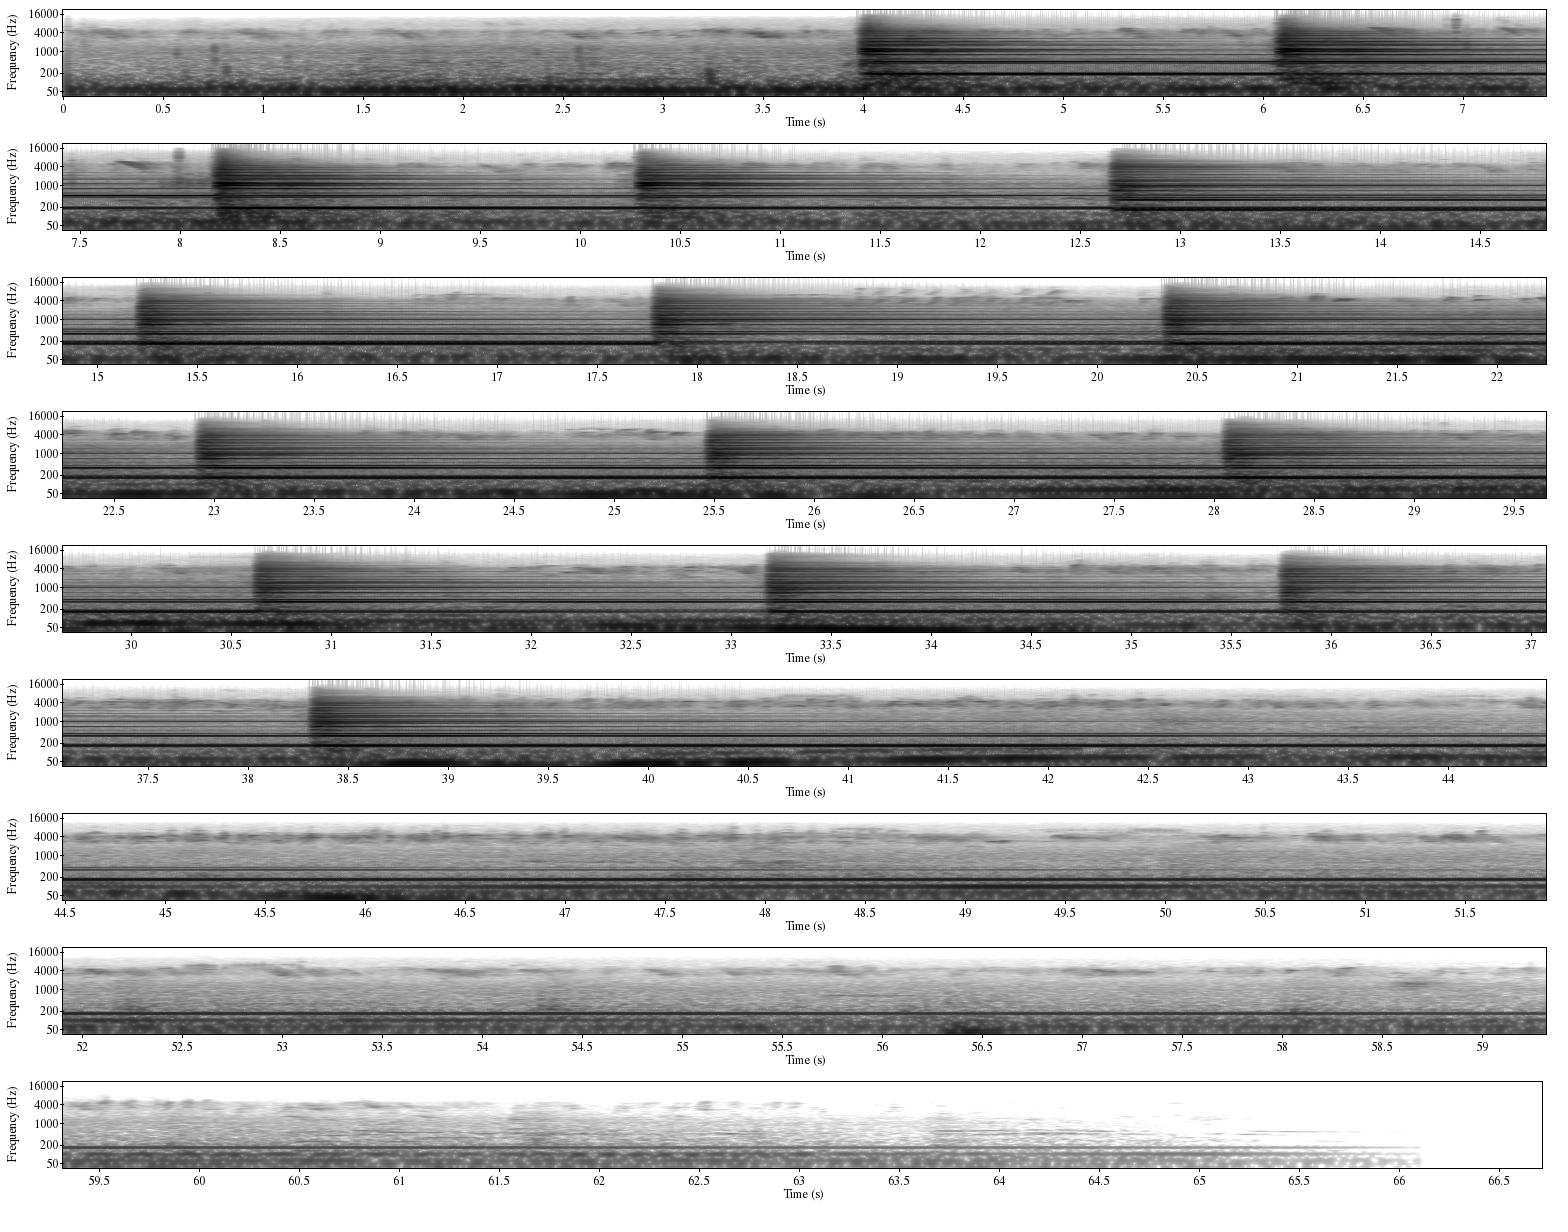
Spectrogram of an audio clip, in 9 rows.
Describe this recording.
An der Dorfkirche. Der Klang der 11 Uhr Glocken. At the church of the village. The sound of the 11 o clock bells.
